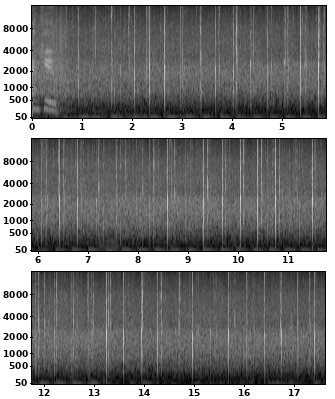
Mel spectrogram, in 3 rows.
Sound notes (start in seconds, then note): 11.1 applause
